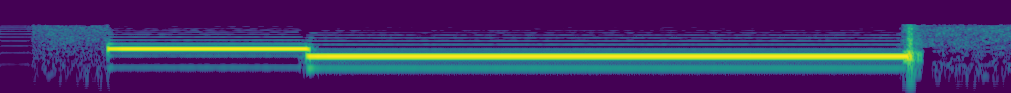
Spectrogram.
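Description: An Avalon Fire Department radio paging rescue tone: a loud, steady higher tone for about a second drops straight into a lower steady tone held for three seconds, then cuts off abruptly. No voices.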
